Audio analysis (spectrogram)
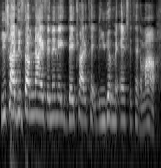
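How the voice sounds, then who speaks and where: A man in his twenties with an American accent talks at a rapid clip in casual conversation. His voice is bright and sits a bit high. He is emphatic and opinionated, speaking like the host of an informal show. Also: a little hiss or hum. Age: 20s. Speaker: host and performer. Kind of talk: casual animated chat.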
